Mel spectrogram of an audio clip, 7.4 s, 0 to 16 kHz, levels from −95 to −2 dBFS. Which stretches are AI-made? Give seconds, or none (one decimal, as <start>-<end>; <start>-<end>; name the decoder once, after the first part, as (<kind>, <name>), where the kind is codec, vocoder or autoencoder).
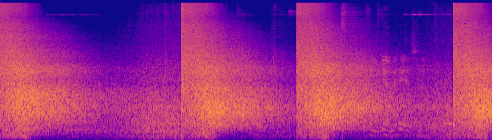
none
